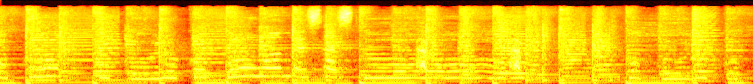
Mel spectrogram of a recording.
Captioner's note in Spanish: Ladridos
